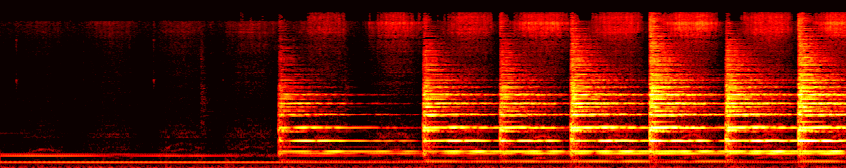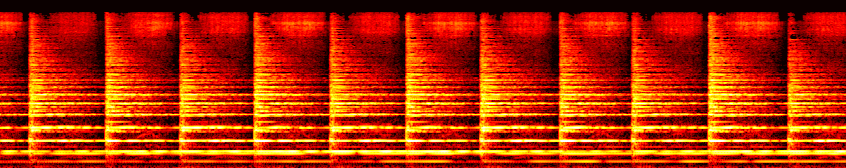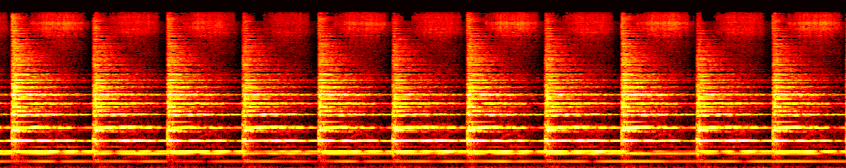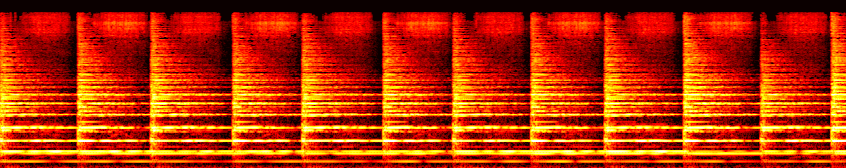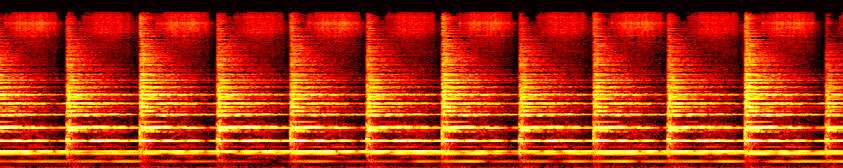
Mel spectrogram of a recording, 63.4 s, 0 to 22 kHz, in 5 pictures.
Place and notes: The Saint-Hubert bells, ringed at 12. In first the Angelus, after the midday bell ringed. It's the only place I know where Angelus is ringed on three different bells, it's completely astonishing.
After, the time of the day.
11 October, 12:00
